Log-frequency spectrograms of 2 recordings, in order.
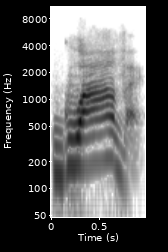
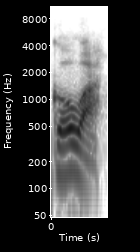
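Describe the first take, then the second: First: The first syllable sounds like gwa. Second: The first syllable sounds like go. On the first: The speaker calls it right. "G W A V A" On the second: The speaker calls it wrong. "It's not Goa"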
